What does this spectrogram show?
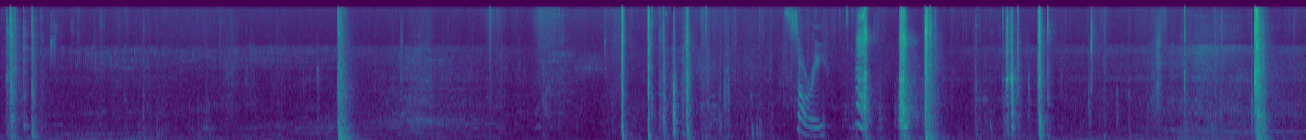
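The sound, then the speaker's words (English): Someone climbs into a car: a sharp door thud near the start, then a series of clunks, rustles and clicks as seats and doors are handled, with a brief whirring sound midway. “Let's get in.”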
